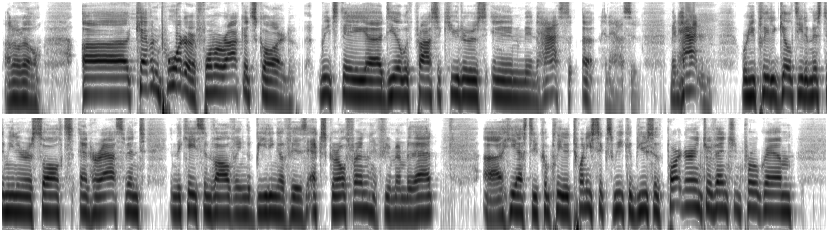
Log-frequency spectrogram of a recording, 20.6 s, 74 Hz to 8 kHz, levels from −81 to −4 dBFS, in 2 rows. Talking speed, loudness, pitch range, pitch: 155 wpm, -15 LUFS, 150-170 Hz, 160 Hz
